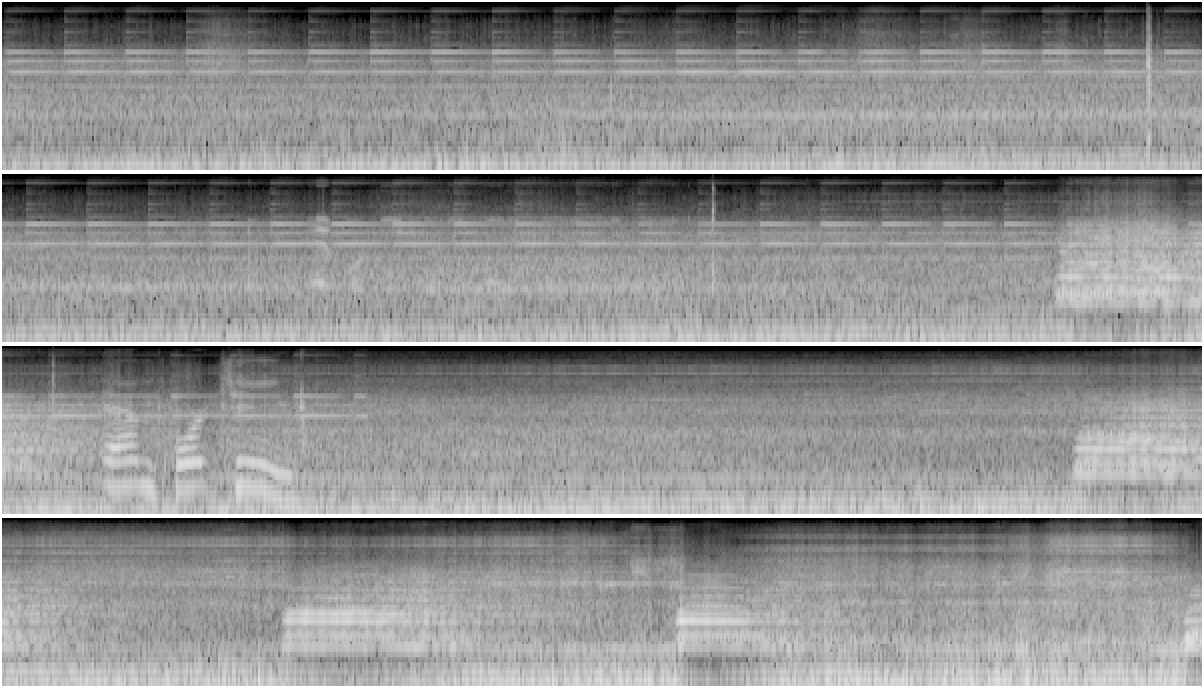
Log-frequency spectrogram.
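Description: A diesel locomotive rumbles as it approaches.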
